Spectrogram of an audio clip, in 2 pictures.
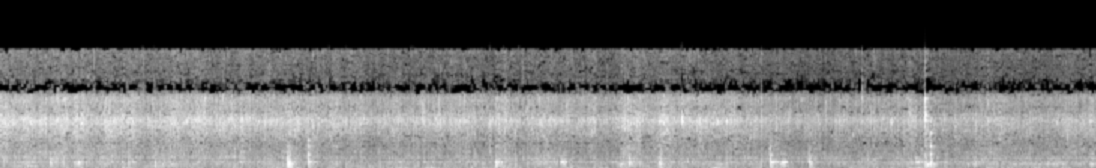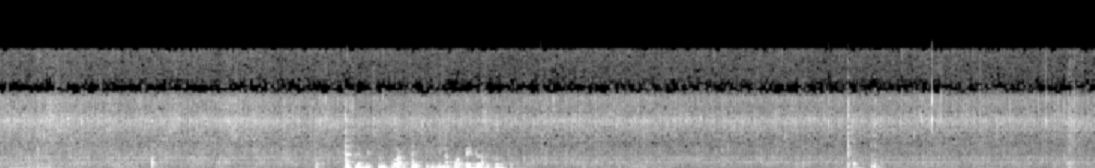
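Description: Sauce gravy with onion and capsicum sizzling in a hot pan as it is stirred, with a spatula clicking against the pan now and then. A short wavering pitched sound comes about twenty seconds in, and the sizzle is a little quieter after it.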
